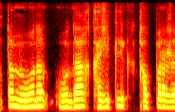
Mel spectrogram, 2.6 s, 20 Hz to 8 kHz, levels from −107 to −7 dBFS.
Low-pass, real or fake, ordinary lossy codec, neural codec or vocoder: none; real; none; none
